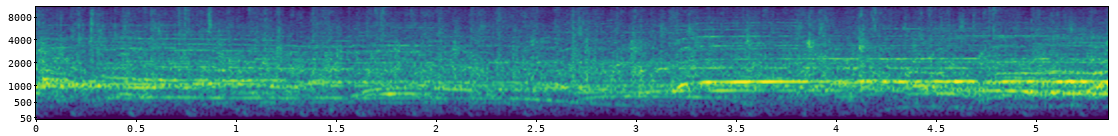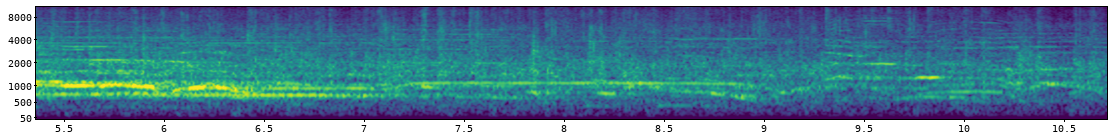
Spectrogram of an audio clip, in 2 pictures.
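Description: Church congregation applauding and cheering, with many voices calling out and whooping over the clapping, easing off near the end.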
